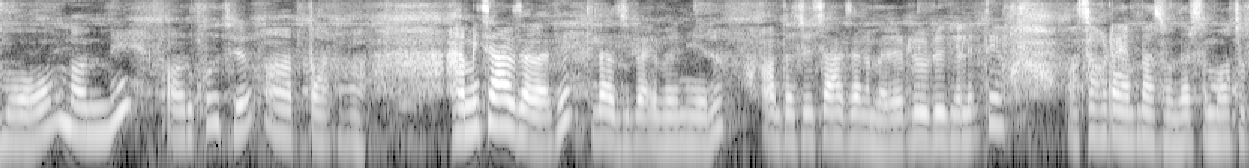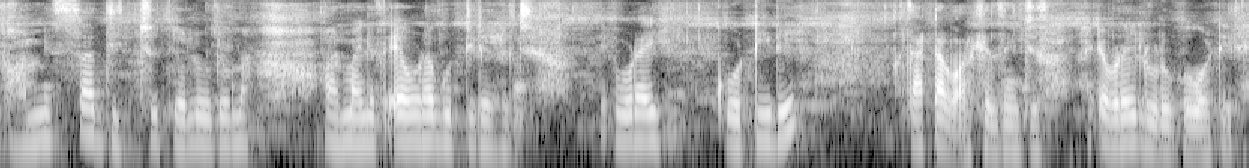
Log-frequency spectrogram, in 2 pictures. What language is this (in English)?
Nepali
